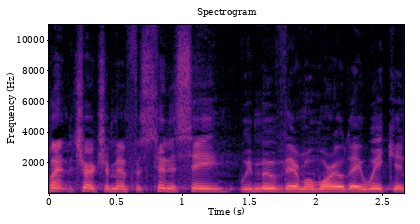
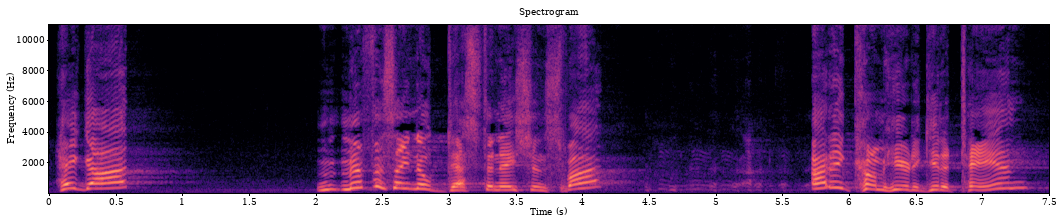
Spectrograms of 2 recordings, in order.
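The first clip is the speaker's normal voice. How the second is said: raised, high-pitched gripe at heaven; loud complaint to God; 6 semitones higher, 6 dB louder than usual. Acted. Pastor reenacting his desperate prayer to God, loud complaint. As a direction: cry out in indignant prayer. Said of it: "I'm talking out loud".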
